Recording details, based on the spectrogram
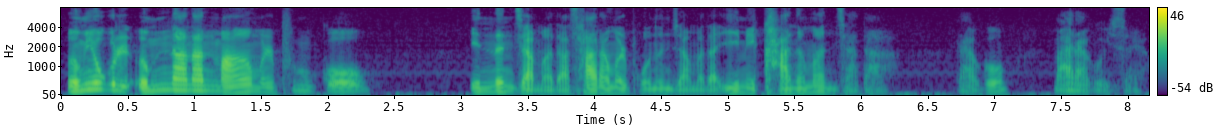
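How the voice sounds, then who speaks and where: A middle-aged man preaching a Sunday sermon as pastor, telling a personal story and sometimes stumbling over words when he speaks quickly. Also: medium pitch, vocal fry, no room sound. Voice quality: stammers when speaking fast. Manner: storytelling, swings between loud emphasis and quiet asides. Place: church sanctuary.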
